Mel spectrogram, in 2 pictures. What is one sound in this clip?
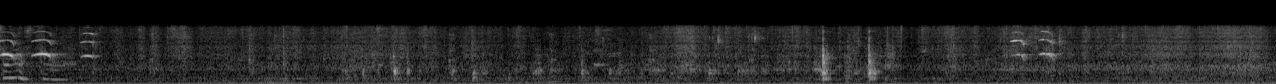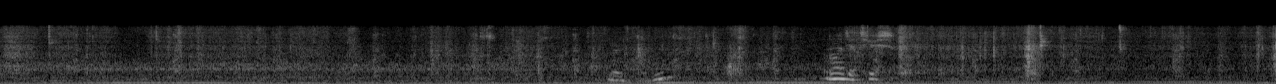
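Fabric rustles as it is handled.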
